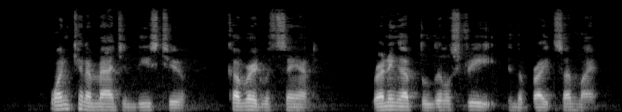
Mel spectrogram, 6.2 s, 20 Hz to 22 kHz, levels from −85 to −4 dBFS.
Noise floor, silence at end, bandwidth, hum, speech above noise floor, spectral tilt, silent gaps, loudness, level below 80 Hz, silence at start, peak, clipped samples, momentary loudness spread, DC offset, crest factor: -70 dBFS; 0.3 s; 16 kHz; none; 40 dB; -5 dB/octave; none; -31 LUFS; -74 dBFS; 0.5 s; -12 dBFS; under 0.1%; 11 LU; under 0.1%; 20 dB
